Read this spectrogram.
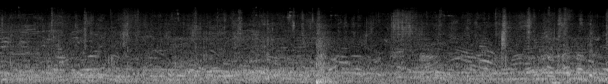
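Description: A crowd of men and women murmurs and chatters nearby outdoors.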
